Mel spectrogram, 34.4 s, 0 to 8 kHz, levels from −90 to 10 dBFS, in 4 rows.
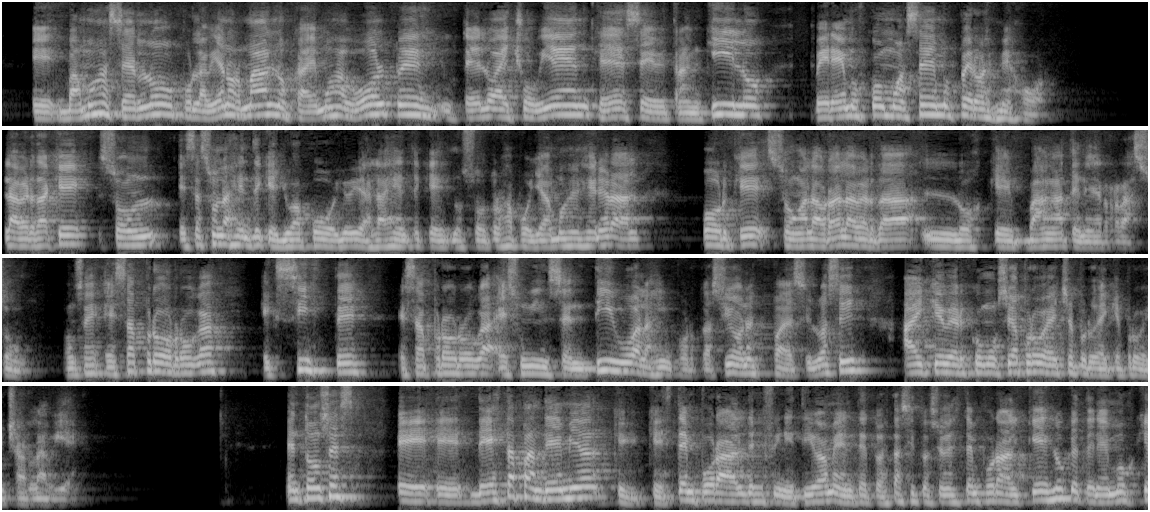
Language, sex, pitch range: English, male, 125-165 Hz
